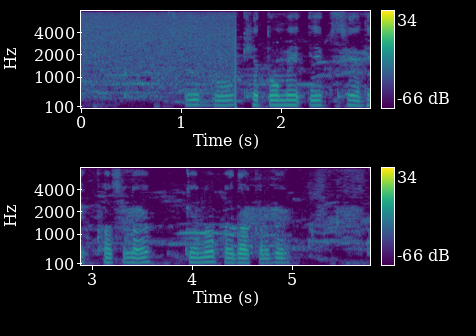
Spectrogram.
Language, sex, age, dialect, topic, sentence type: Maithili, male, 18-24, Angika, agriculture, question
